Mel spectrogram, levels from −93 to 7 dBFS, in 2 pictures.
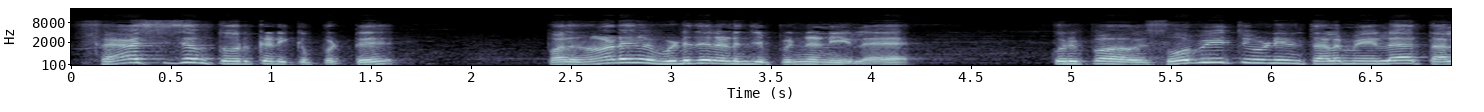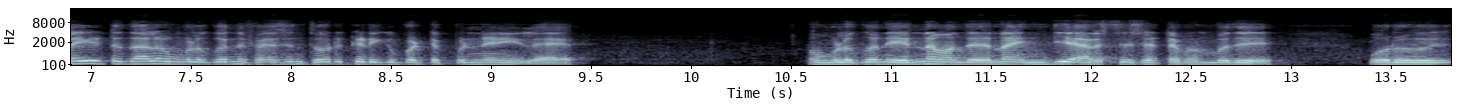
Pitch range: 145-180 Hz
